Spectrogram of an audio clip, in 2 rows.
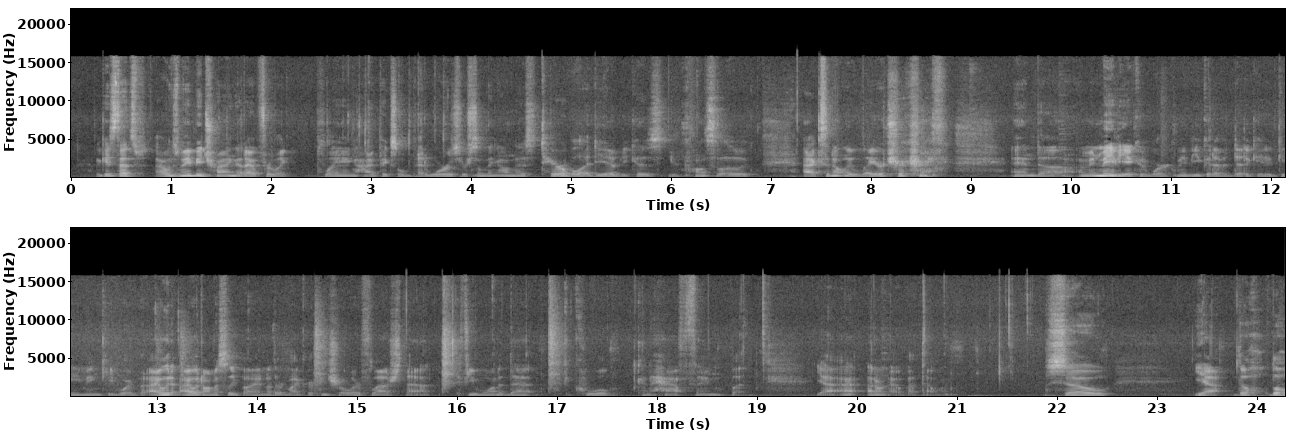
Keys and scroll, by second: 1.4 typing, 2.7-4.1 typing.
